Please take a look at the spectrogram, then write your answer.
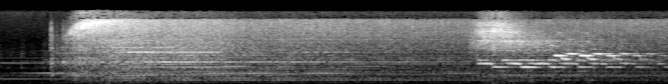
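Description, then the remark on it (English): A lawnmower engine that is being worked on starts up and runs with a loud, steady buzzing drone, then surges briefly louder near the end. No one speaks. “Meanwhile, Krenna is working on a lawnmower while Lucky decides to make himself a little more mechanically inclined.”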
